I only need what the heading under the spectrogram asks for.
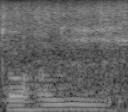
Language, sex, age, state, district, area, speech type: Urdu, male, 18-30, Uttar Pradesh, Gautam Buddha Nagar, rural, spontaneous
